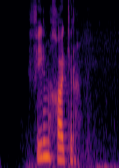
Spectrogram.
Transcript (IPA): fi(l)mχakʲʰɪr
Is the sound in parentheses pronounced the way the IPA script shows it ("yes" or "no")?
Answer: yes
